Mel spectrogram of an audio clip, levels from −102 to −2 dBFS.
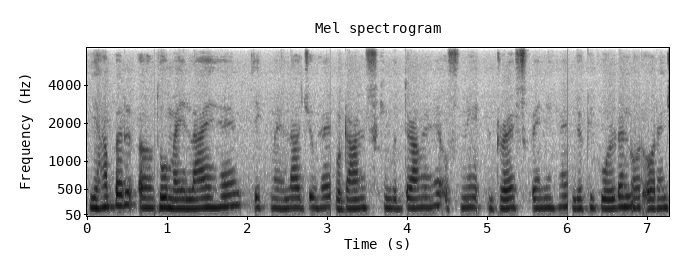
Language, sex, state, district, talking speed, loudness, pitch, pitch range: Hindi, male, Bihar, Sitamarhi, 205 wpm, -17 LUFS, 175 Hz, 165-180 Hz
